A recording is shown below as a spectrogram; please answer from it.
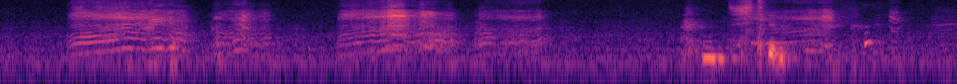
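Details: Three-month-old male Path Valley ferret kit, a pet, giving baby calls: wavering, quavering squeals that rise and fall in short bursts, with brief pauses between and a few sharp squeaks near the end.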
